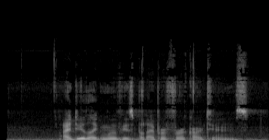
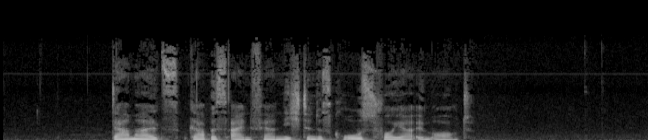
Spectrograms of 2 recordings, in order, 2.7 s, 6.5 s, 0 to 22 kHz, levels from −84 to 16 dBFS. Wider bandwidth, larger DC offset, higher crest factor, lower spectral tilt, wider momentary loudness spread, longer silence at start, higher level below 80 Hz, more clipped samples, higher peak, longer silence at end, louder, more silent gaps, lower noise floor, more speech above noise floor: about the same, 15 kHz vs 16 kHz; neither; about the same, 20 dB vs 18 dB; about the same, -4.5 dB/octave vs -5.5 dB/octave; about the same, 8 LU vs 10 LU; second, 0.05 s vs 1.1 s; first, -52 dBFS vs -60 dBFS; neither; second, -12 dBFS vs -4 dBFS; second, 0.05 s vs 1.8 s; second, -30 LUFS vs -20 LUFS; neither; second, -50 dBFS vs -59 dBFS; second, 20 dB vs 40 dB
